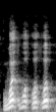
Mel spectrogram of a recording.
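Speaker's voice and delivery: ordinary delivery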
